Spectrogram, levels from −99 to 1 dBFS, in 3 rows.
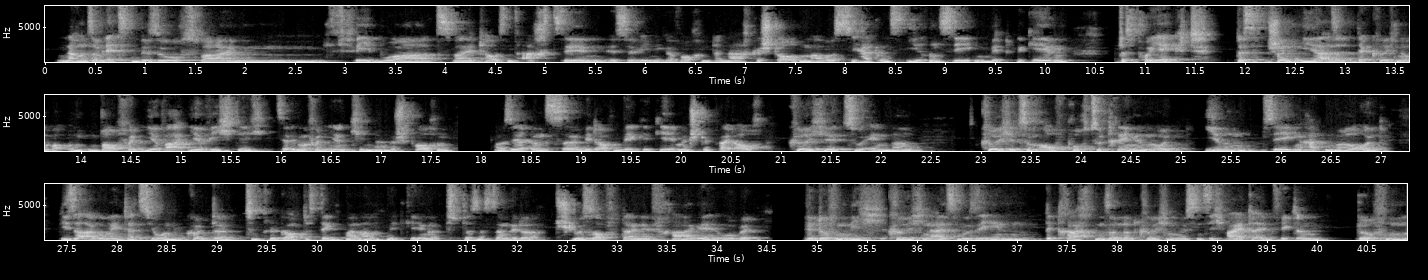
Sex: male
